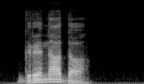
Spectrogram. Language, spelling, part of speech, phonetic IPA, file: Polish, Grenada, proper noun, [ɡrɛ̃ˈnada], Pl-Grenada.ogg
